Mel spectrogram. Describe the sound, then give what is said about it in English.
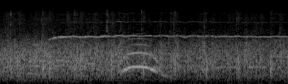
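A large audience at a live orchestra performance gives a standing ovation before the orchestra has played, applauding steadily throughout, a dense wash of clapping with a few whistles cutting through. “Just people, you could see how they're clapping and cheering and celebrating, you know, being out again and watching a live performance.”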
